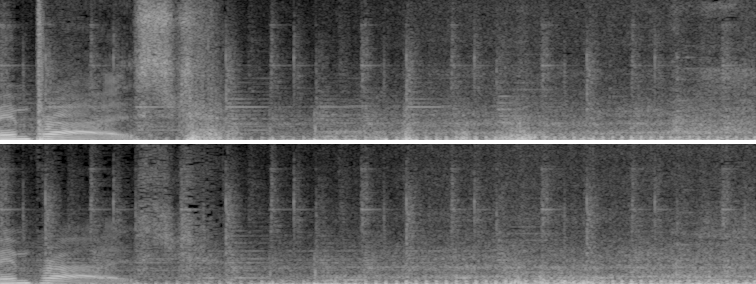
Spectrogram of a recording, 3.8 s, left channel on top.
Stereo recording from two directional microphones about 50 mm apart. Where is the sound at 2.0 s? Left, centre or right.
Centre.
